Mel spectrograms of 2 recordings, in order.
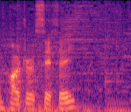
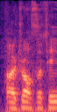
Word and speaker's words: Hydro City: To pronounce it correctly, as it says on the screen, Hydro City. Hydrosity is not a word, as a great prophet once said.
